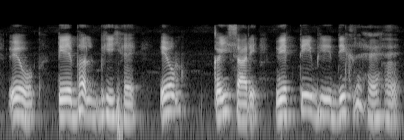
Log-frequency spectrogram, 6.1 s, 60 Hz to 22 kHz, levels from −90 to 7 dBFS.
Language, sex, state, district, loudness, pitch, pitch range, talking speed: Hindi, male, Jharkhand, Palamu, -15 LUFS, 165 Hz, 150-190 Hz, 120 wpm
